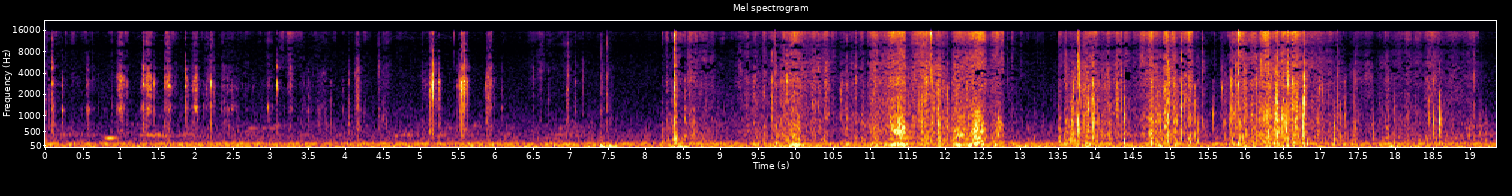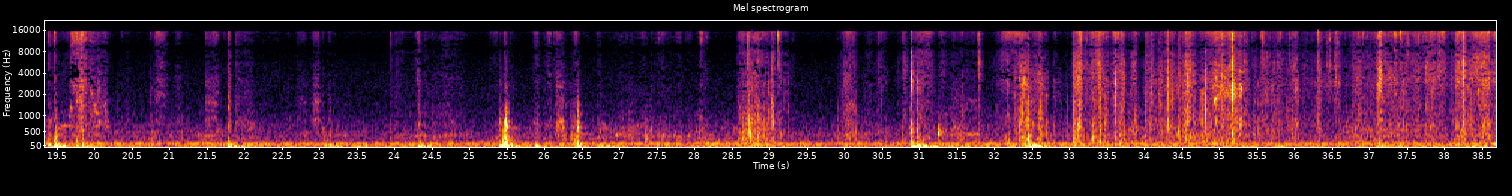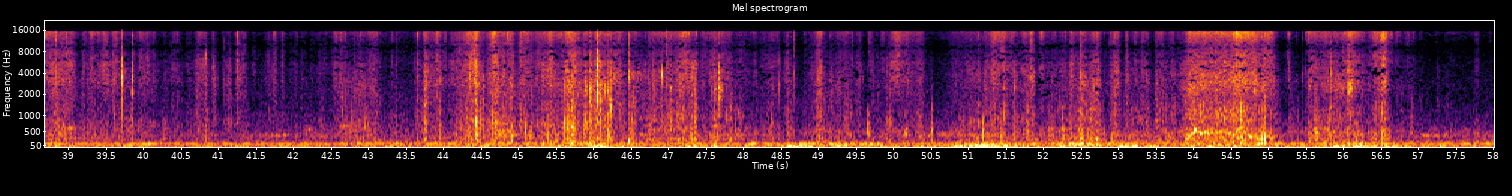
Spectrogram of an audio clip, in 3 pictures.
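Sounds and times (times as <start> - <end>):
nylon bag rustling and crinkling: 8.4 - 19.1, 32.0 - 56.8.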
